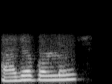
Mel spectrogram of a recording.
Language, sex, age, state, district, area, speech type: Telugu, male, 60+, Andhra Pradesh, Konaseema, rural, conversation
